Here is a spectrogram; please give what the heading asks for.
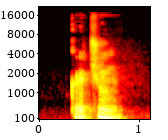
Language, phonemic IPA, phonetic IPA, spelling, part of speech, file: Romanian, /krəˈtʃjun/, [krəˈt͡ʃun], Crăciun, proper noun, LL-Q7913 (ron)-Crăciun.wav
- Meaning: 1. Christmas 2. a surname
